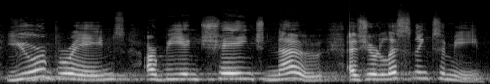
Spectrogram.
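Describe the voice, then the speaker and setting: A woman's voice: on the high side, takes it slowly. An older woman with a Scottish accent giving a humorous, emphatic keynote talk at a podium mic. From Scotland. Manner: lively, joking, emphatic, gesturing. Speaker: keynote speaker. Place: large hall with seated audience. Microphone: podium mic on stand. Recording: long reverb of large hall.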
